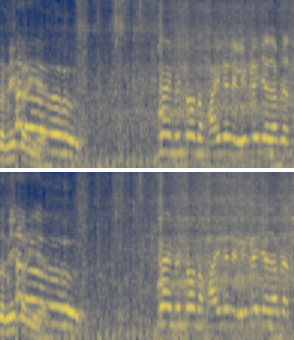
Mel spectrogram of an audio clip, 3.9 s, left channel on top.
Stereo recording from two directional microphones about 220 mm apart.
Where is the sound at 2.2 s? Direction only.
Centre (ahead or behind).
